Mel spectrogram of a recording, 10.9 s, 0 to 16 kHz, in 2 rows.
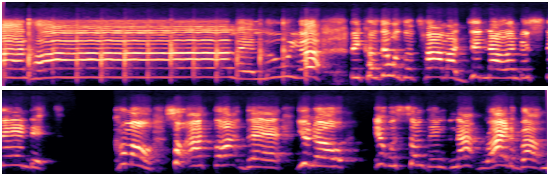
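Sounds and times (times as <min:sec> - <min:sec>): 
hand claps: 0:00.0 - 0:03.2
speech: 0:03.3 - 0:06.0, 0:06.6 - 0:10.9.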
